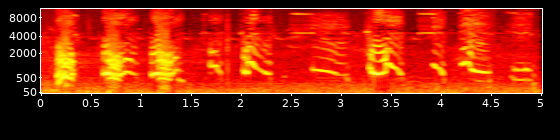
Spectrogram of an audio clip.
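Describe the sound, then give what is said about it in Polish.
A dog on a walk gives three quick, loud barks, then breaks into a string of high, rising whines and yips that carry on for several seconds. No one speaks. “Najpierw spróbujmy wejść w sytuację pana, pani, psa, smyczy i po prostu podsłuchać, jak to wygląda na spacerze.”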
